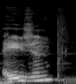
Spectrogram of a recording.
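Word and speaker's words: Asiahn: I think her name is Asian. It's spelled like Asia with H-N on the end of it. So that's how I'm saying it.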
